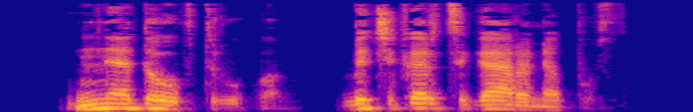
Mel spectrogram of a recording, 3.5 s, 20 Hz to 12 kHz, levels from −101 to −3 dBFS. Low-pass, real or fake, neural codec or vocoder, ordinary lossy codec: 10.8 kHz; real; none; MP3, 48 kbps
